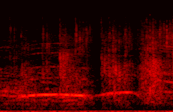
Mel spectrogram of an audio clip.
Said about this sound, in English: Okay. Y'all just gave God a golf clap.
